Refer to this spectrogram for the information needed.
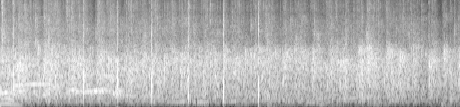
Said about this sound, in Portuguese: Uma salva de é palmas para o senhor. Uma salva de palmas.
